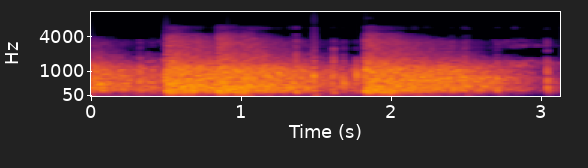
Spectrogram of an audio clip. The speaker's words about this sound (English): Geronimo's ghost, Chad. Did you hear what I heard? Not only did I hear those gunshots, Cherokee, but now I can see where they came from. Hey, look over there. See that smoke rising just over the roof of that hay barn?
